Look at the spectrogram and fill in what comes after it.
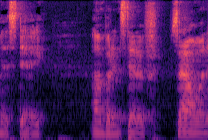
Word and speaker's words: Samhain: it looks like it's pronounced Samhain, but I believe it's pronounced Samhain or Samhain, which was a pagan holiday that took place on November 1st.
